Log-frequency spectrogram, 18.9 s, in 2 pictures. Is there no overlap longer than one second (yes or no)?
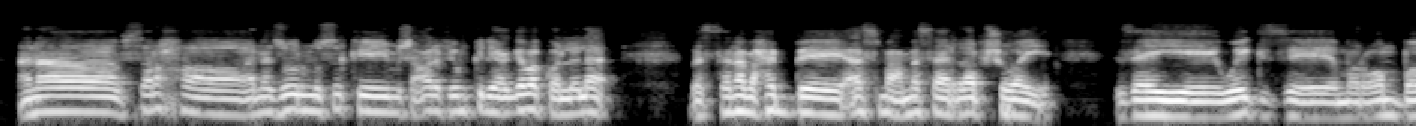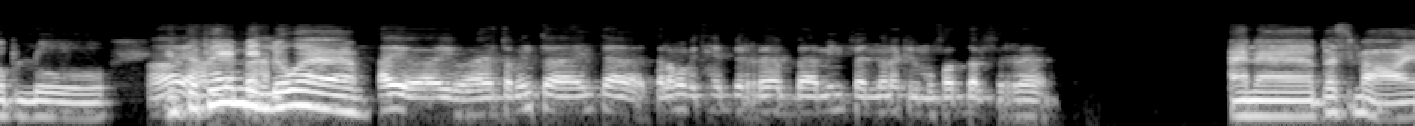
yes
